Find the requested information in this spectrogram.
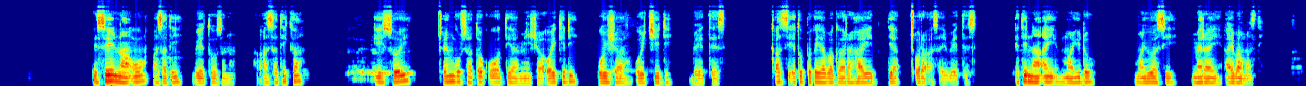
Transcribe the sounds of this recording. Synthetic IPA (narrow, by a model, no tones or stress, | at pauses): ʔɪsːɪjnaːʔʊɐsɐt̪ɪbe̞ːt̪ːo̞ːsɔnɐ | hɐ̰ʔɐsɐt̪ɪkʰːɐ | ʔiːsːɔj | t͡ʃʼɛŋɡʊɾsɐt̪ʼɔkʼːɔoːt̪ːɪjaːmiːʃːaːʔɔjkːɪd̪ɪ | ɔjʃaːɔjt͡ʃːiːd̪ɪ | be̞ːt̪ʰːe̞ːs | kʼɐsːɪɛt̪ʊpːɛkːɐjɐbɐɡaːɾɐɦɐjɪd̪̥ɪjat͡ʃʼɔɾɐ̰ʔɐ̰sɐ̰jbe̞ːt̪ːe̞ːs | ʔɛt̪ɪnaːʔɐjmɐjɪd̪ɔ | mɐjʊwɐsɪ | mɛɾɐjɐjbamɐst̪ɪ̥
